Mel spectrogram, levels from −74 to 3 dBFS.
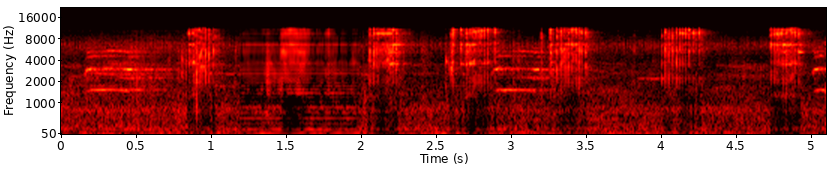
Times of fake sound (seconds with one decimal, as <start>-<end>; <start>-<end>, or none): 1.2-2.0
